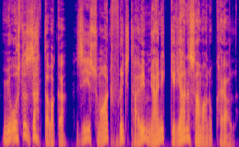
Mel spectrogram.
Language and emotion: Kashmiri, surprised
